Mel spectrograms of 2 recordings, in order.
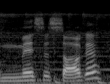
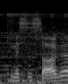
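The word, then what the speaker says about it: Mississauga: Oh, Missaga. Missaga, Ontario.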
